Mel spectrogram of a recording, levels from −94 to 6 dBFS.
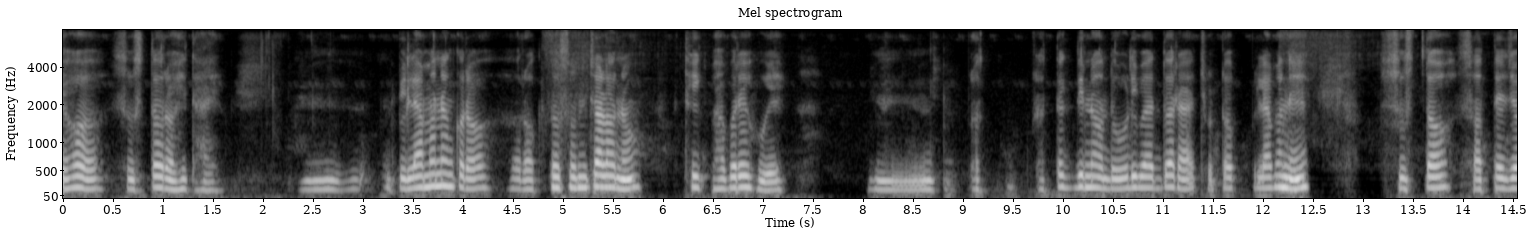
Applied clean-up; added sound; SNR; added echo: neural mask model Resemble Enhance denoiser.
